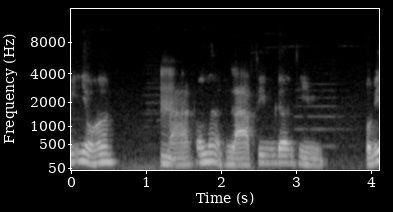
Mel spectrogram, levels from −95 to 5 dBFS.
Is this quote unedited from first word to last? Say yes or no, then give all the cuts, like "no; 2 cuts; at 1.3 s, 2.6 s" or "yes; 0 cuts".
yes; 0 cuts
